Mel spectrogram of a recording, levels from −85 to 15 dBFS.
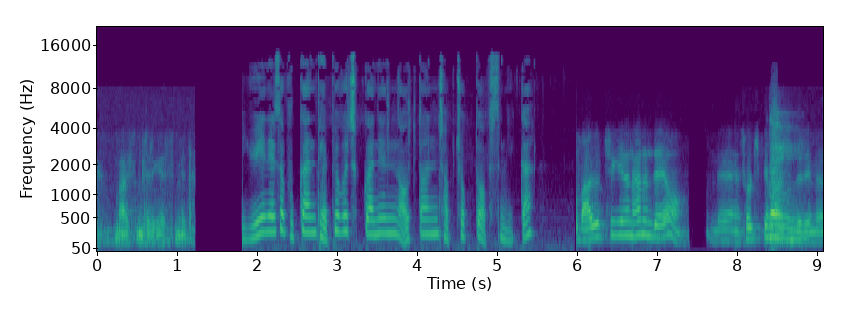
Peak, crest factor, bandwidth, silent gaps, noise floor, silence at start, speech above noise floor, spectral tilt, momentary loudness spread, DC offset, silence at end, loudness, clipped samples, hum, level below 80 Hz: -6 dBFS; 18 dB; 14 kHz; 1.23-1.80 s; under -90 dBFS; 0 s; over 67 dB; -5 dB/octave; 10 LU; under 0.1%; 0 s; -24 LUFS; under 0.1%; none; -58 dBFS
